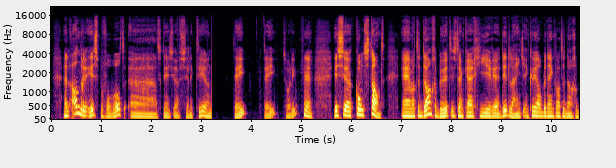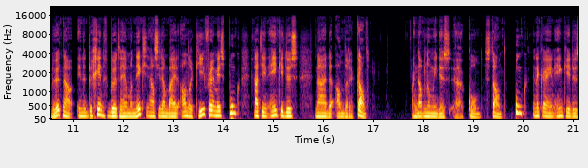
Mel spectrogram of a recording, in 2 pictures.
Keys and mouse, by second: 0.2 t, 0.7 click, 1.2 t, 2.2 drag, 7.6 click, 10.6-14.6 drag, 14.9 space, 15.6 space, 20.8 space.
